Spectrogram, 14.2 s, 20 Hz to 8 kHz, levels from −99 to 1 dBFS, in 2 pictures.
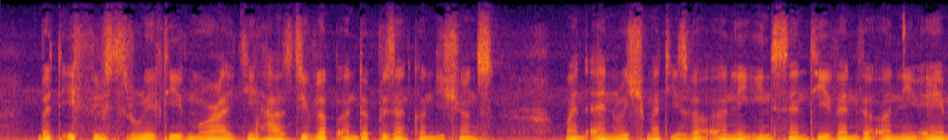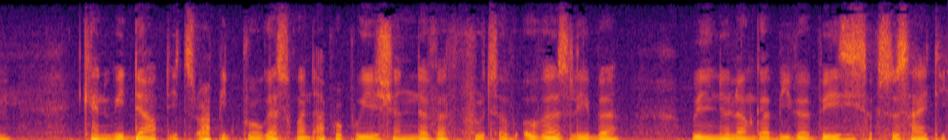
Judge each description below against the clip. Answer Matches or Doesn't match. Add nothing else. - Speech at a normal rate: Matches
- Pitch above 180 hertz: Doesn't match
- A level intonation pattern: Matches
